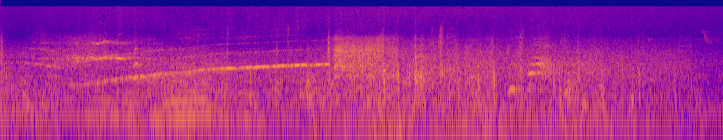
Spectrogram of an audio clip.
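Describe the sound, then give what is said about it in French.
A police car siren wails upward in one long rising sweep over rumbling traffic noise, then cuts off into a rush of engine and road noise that fades away. “On le met dans une voiture de police.”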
